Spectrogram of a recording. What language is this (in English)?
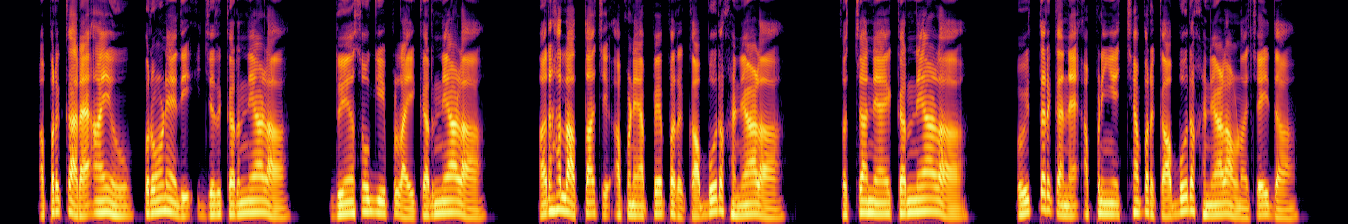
Kangri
